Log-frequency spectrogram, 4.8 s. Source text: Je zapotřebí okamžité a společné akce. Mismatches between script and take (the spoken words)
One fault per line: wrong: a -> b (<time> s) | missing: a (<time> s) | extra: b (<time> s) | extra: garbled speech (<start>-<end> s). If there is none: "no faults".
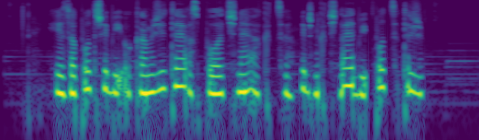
extra: garbled speech (3.0-4.2 s)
